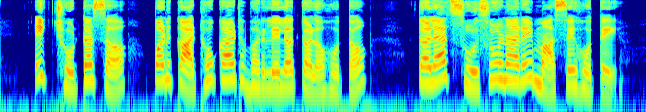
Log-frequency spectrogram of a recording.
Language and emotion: Marathi, neutral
